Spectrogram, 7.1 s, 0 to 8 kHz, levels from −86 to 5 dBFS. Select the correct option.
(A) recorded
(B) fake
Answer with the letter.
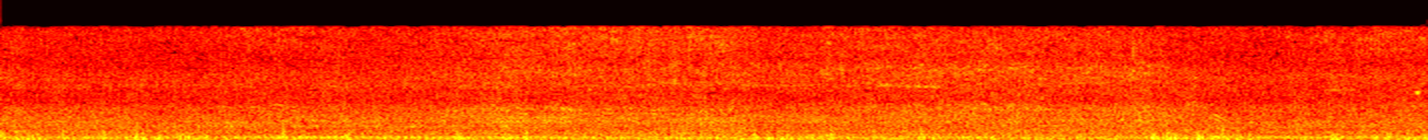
A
